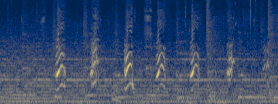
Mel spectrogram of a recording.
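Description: Boxer dog giving six short, high-pitched barks in quick succession, about two a second, over background music.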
